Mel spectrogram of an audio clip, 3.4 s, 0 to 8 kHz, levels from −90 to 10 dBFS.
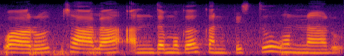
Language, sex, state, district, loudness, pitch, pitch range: Telugu, female, Andhra Pradesh, Sri Satya Sai, -14 LUFS, 200 Hz, 195-210 Hz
